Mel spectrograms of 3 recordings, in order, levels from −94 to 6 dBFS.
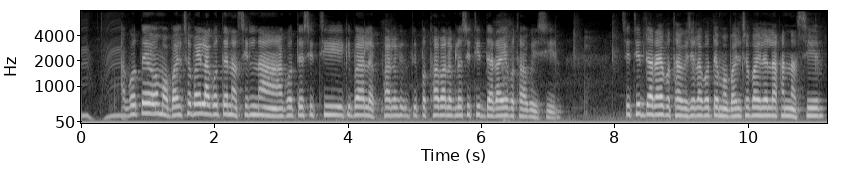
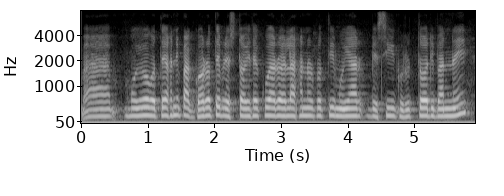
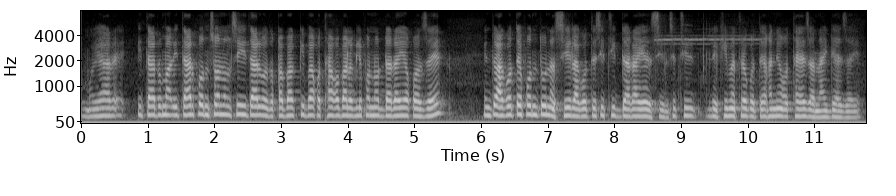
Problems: background sounds at intervals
